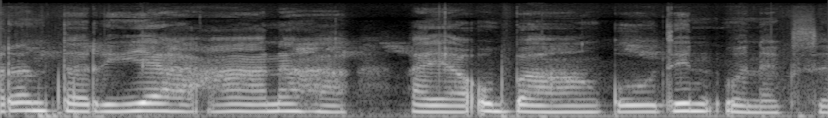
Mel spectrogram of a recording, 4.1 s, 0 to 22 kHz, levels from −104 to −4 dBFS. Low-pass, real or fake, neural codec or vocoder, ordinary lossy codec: 19.8 kHz; real; none; none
